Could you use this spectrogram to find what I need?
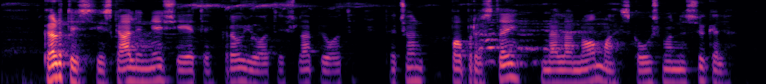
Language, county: Lithuanian, Kaunas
